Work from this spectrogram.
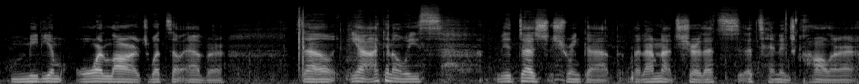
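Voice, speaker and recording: A man's voice: mid-range voice, pushed and bright, a little hiss or hum. A man chatting casually for a travel vlog in an informal, playful way. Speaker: travel vlogger.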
